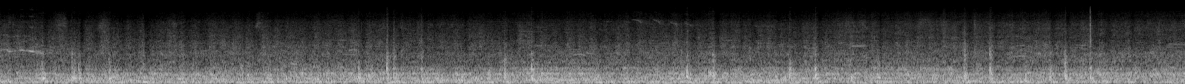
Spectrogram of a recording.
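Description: A 12¼-inch gauge miniature steam railway train running steadily along the track: a continuous low rumble with scattered clicks of the wheels over the rails.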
